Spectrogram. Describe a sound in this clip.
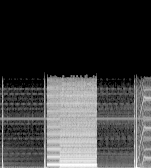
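A computer gives a short electronic beep.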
